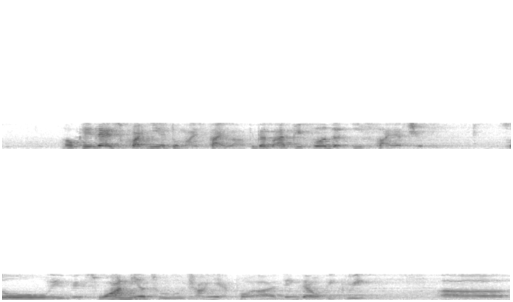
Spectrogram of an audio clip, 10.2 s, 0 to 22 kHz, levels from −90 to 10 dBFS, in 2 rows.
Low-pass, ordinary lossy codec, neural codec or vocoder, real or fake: 7.2 kHz; AAC, 16 kbps; none; real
